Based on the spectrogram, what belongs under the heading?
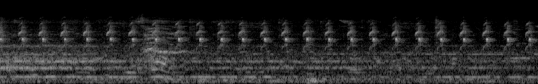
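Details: At its nest, a common tailorbird repeats bright high chirps roughly twice a second, evenly spaced throughout, with a brief rustle near the start and constant low hum.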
